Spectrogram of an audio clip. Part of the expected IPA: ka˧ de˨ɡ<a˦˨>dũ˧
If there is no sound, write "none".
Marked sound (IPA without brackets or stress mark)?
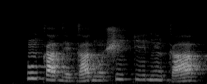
a˨˦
